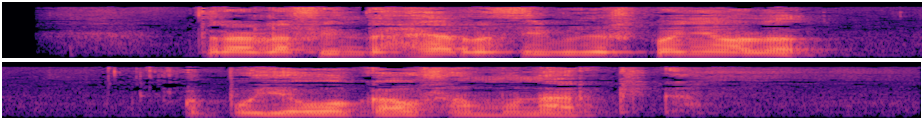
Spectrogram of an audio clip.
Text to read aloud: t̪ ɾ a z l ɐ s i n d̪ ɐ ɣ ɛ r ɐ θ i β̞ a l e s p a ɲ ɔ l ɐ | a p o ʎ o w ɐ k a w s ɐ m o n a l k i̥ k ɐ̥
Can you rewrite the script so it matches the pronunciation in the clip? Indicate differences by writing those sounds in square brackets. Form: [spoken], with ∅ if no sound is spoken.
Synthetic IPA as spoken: t̪ ɾ a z l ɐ [f] i n d̪ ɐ ɣ ɛ r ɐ θ i β̞ [i] l e s p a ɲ ɔ l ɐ | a p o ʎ o w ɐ k a w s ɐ m o n a [ɾ] k i̥ k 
